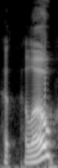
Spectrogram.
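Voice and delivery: nervous calling out. Retold or imitated. Calling to unknown footsteps upstairs.

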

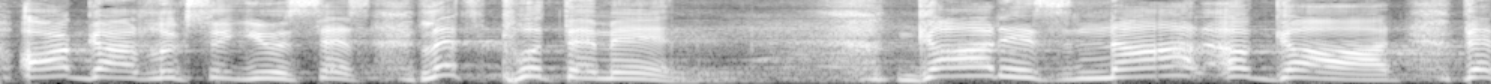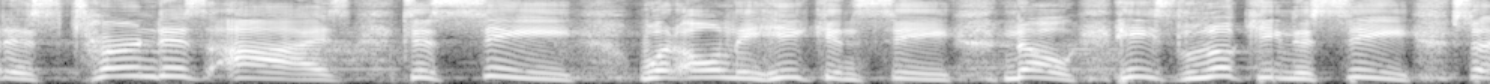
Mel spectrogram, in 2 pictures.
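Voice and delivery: preacher building to full force; preaching. Acted. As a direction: lift the room with conviction. Preaching encouragement to congregation.

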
